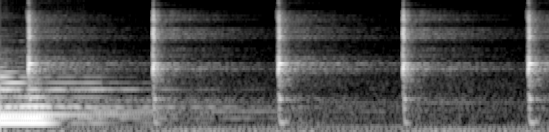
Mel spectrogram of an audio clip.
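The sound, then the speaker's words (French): An alarm clock ticks steadily, five crisp, evenly spaced clicks a little over half a second apart, heard clearly on their own after a brief musical tone fades at the start. “Tic tac, tic tac, mon réveil matin.”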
